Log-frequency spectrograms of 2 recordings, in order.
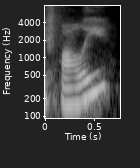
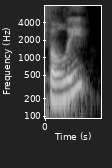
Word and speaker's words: Foley: it's honestly um really Folly I always say it wrong Foley or Folly I think it's falling Folly like in movies it's Foley okay no no fully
